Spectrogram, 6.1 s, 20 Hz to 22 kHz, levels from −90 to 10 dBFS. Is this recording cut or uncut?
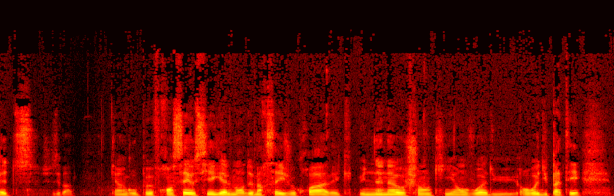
cut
